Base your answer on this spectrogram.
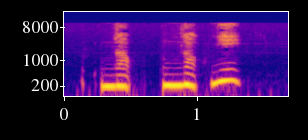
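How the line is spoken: Trembling, tender call. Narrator (Vietnamese): Thánh Đế trong giọng nói cực kỳ run rẩy, dịu dàng gọi lên một cái tên

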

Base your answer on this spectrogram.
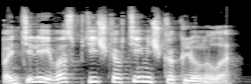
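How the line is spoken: Mocking question. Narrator (Russian): насмешливо спросил тот

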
